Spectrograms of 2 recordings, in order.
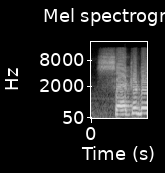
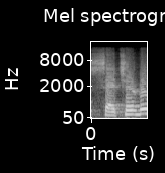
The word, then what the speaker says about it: Saturday: सैटरडे को हमारे यहाँ बहुत से लोग सैचरडे बोलते हैं और वेंसडे को बोलते हैं वेडनेसडे।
